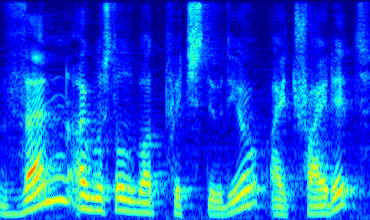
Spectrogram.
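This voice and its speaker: With a non-native accent, a man speaks at a fairly slow pace in a fairly high pitch, using very wide pitch swings. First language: not English. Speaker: game streamer. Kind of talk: live gameplay stream chat. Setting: live stream with chat.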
